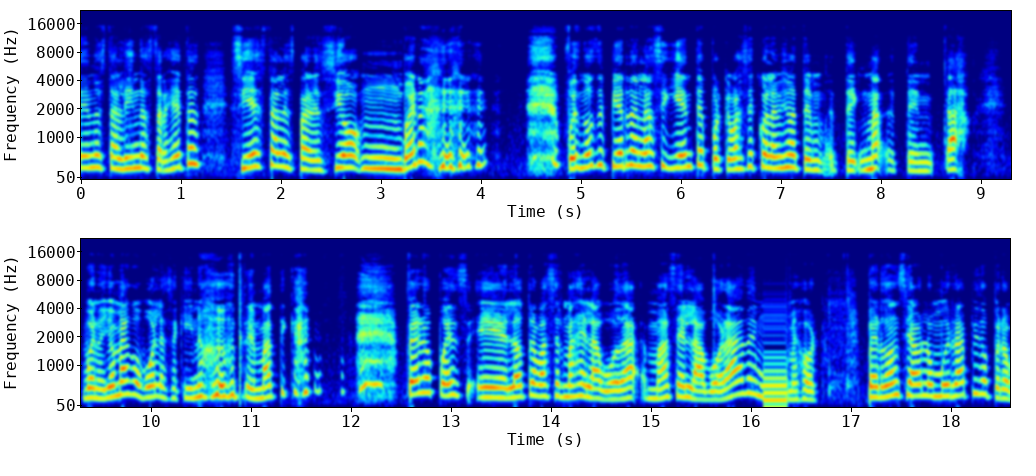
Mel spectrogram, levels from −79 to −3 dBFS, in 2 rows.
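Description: From 16.13 to 16.36 s, a system hang loop repeats one 5.8 ms slice as a steady 172 Hz buzz rather than a silent dropout, which fits a 256-sample buffer.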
